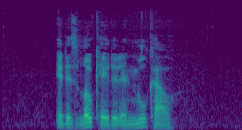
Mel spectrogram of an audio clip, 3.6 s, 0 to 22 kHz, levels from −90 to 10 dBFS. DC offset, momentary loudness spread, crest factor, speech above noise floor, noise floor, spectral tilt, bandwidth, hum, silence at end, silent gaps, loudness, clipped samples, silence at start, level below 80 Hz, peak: under 0.1%; 9 LU; 24 dB; 39 dB; -71 dBFS; -4.5 dB/octave; 16 kHz; none; 1.05 s; none; -33 LUFS; under 0.1%; 0.85 s; -76 dBFS; -10 dBFS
